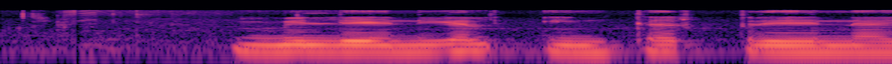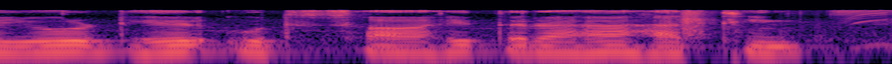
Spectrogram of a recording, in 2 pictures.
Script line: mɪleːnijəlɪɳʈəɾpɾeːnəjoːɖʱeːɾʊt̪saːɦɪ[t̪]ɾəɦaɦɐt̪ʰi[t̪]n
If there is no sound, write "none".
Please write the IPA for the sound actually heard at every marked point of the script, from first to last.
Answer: t̪, none

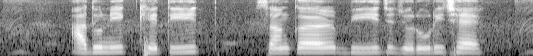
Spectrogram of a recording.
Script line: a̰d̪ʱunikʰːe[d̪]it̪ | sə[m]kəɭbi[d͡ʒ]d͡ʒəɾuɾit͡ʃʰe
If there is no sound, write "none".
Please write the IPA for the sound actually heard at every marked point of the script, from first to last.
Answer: t̪, ŋ, d͡ʒ

